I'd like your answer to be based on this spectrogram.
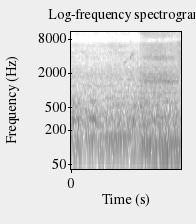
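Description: Pakistani Rampuri pigeons, a newly adult pair, give a soft low cooing that is brief, faint and close, with no talking over it.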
